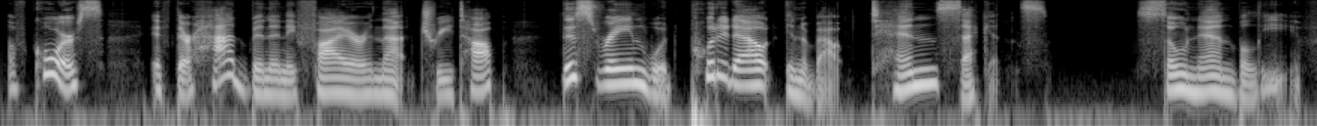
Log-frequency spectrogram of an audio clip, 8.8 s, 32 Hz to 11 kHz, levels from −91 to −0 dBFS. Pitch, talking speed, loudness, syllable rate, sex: 185 Hz, 170 wpm, -22 LUFS, 4.5 syllables/s, female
